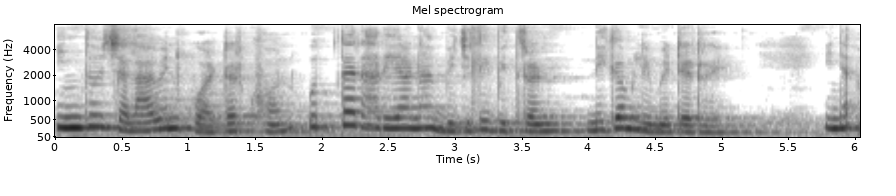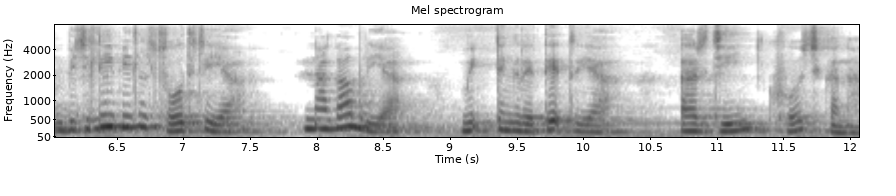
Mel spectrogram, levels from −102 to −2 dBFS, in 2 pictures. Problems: echo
